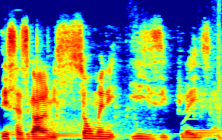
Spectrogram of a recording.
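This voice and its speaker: Music plays in the background behind a man's voice. His pitch variation is ordinary. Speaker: gamer, tutorial maker. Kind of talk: game tutorial voice-over. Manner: casual.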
